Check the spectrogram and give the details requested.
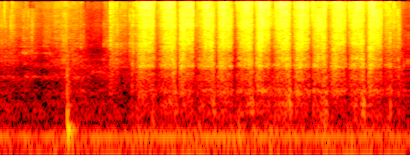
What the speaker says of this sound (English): just sanding a piece of wood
